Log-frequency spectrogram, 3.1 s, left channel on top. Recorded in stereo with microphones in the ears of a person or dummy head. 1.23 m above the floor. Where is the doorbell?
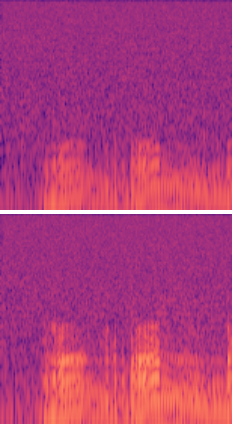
No doorbell in this recording.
